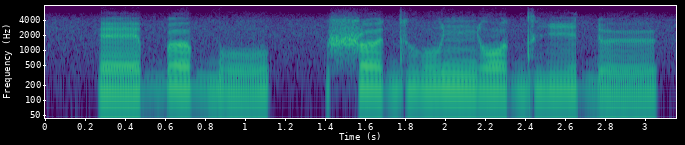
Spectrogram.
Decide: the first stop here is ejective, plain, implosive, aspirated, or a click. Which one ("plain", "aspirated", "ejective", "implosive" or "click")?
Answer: implosive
